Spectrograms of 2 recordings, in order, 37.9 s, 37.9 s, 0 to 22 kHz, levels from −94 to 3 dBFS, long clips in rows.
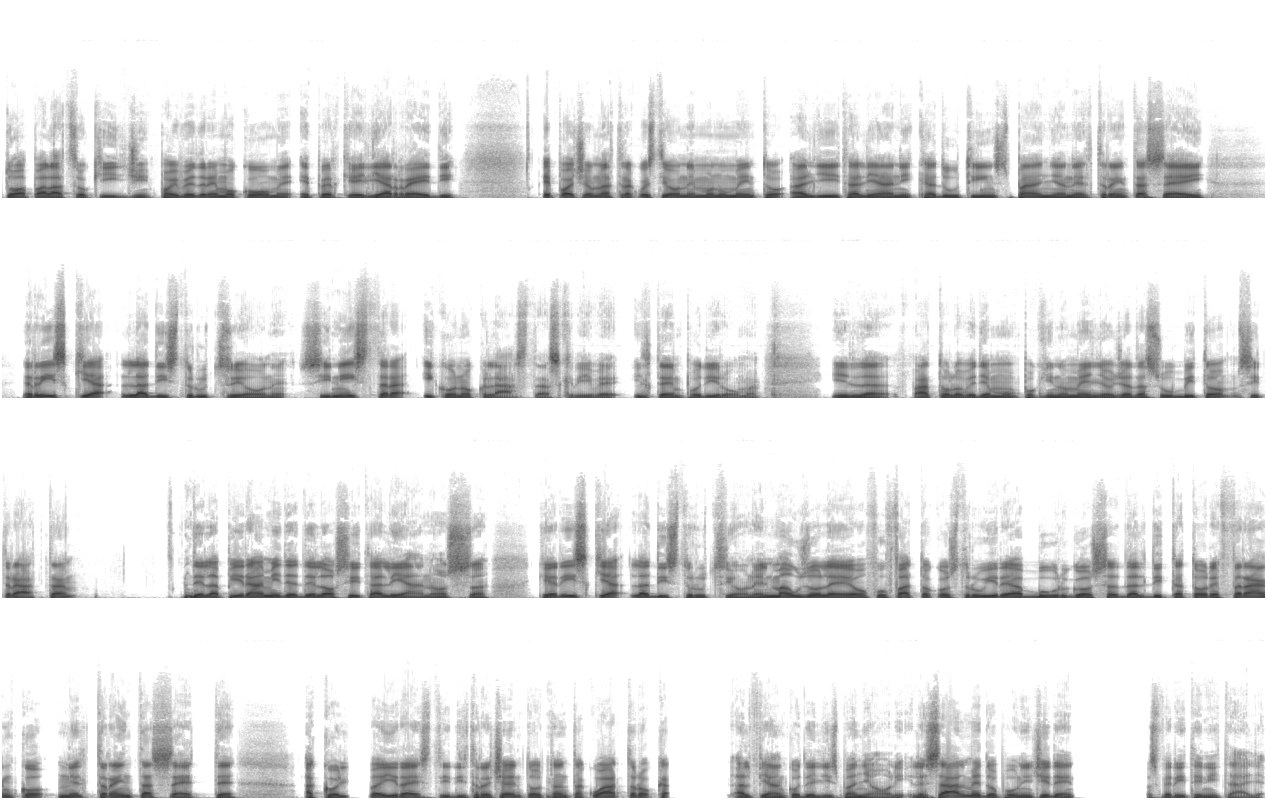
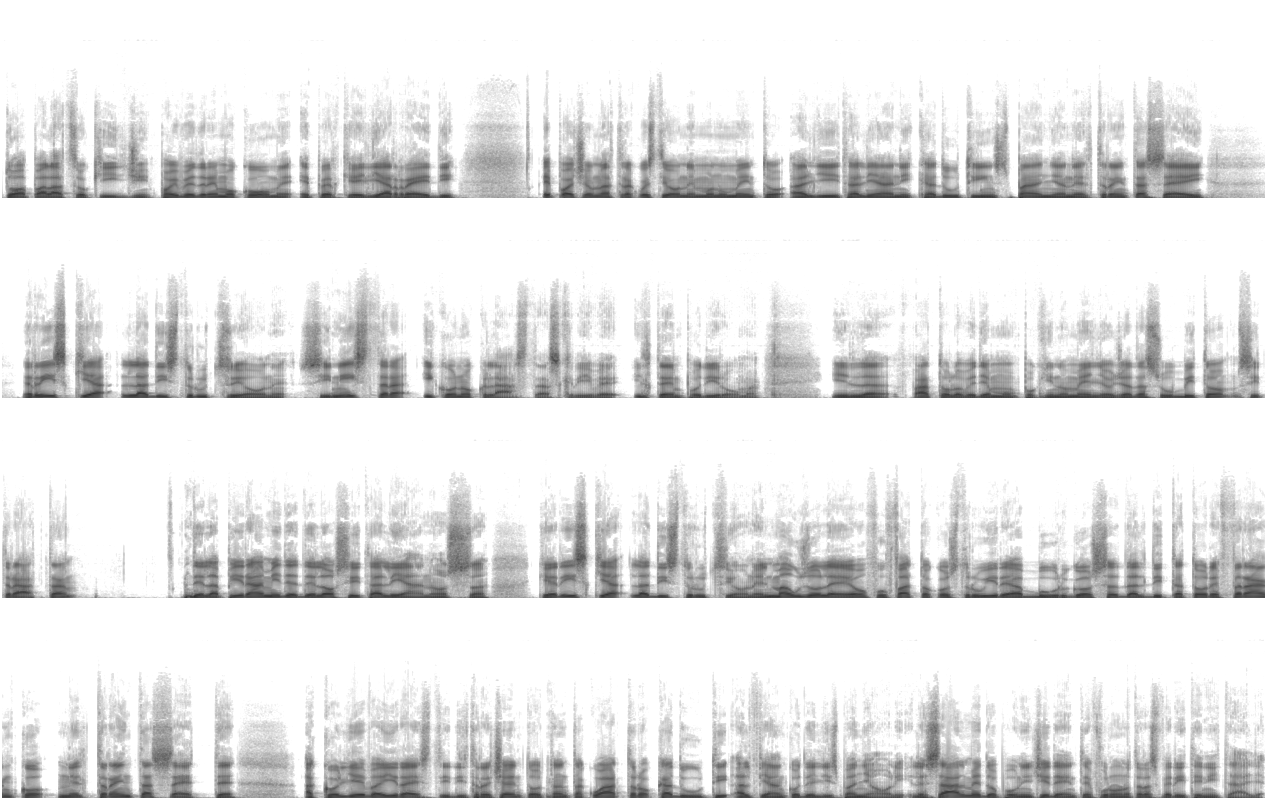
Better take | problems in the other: second | audio cutting out; at 31 s, at 33 s and at 36 s for 0.5 s

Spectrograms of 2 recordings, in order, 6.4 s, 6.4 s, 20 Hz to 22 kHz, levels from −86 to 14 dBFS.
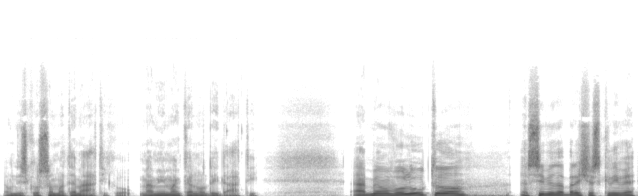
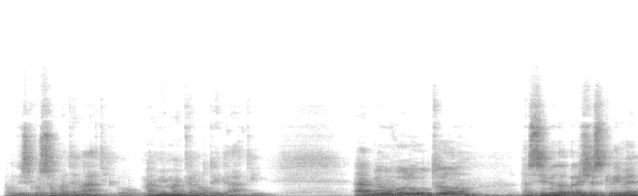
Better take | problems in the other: first | off-mic speech; far // room echo; slight; dies away in 0.4 s

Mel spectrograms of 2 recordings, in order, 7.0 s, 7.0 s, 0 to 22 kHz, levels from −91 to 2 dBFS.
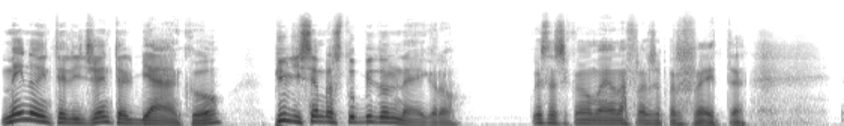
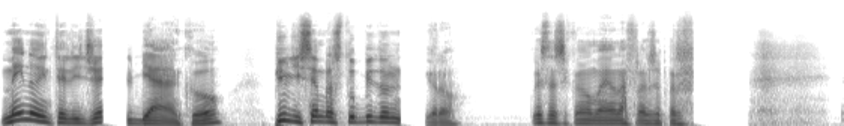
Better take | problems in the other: first | audio cutting out; at 1 s, at 3.5 s and at 6 s

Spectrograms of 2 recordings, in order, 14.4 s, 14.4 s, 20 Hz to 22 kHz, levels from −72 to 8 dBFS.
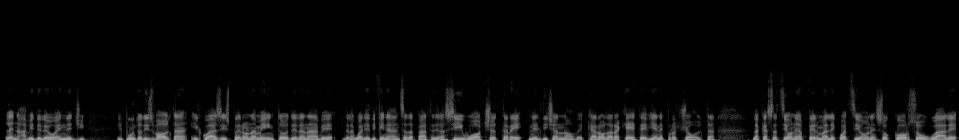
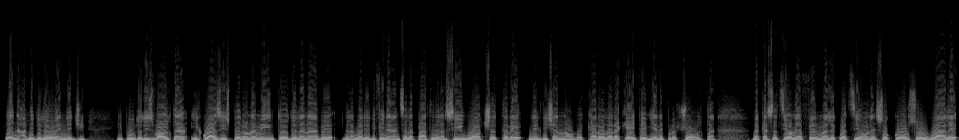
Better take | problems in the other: first | distortion; heavy; 6 dB below the speech

